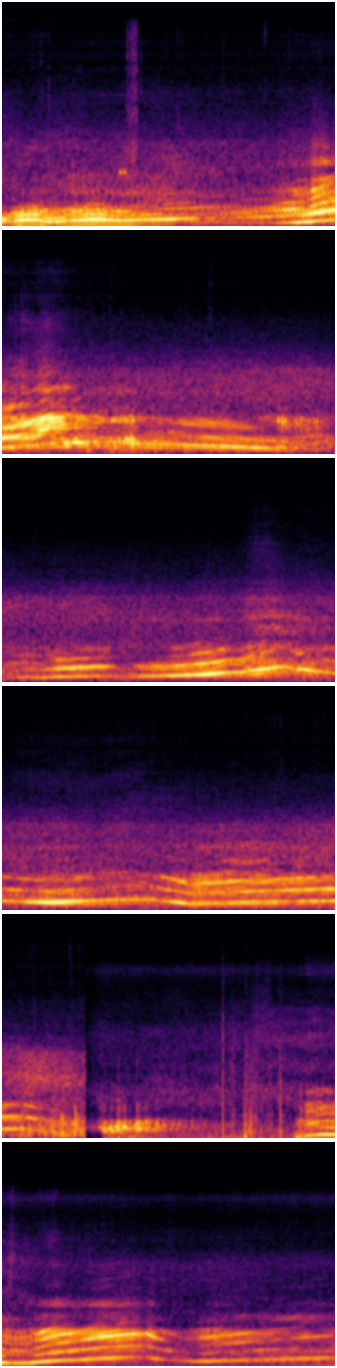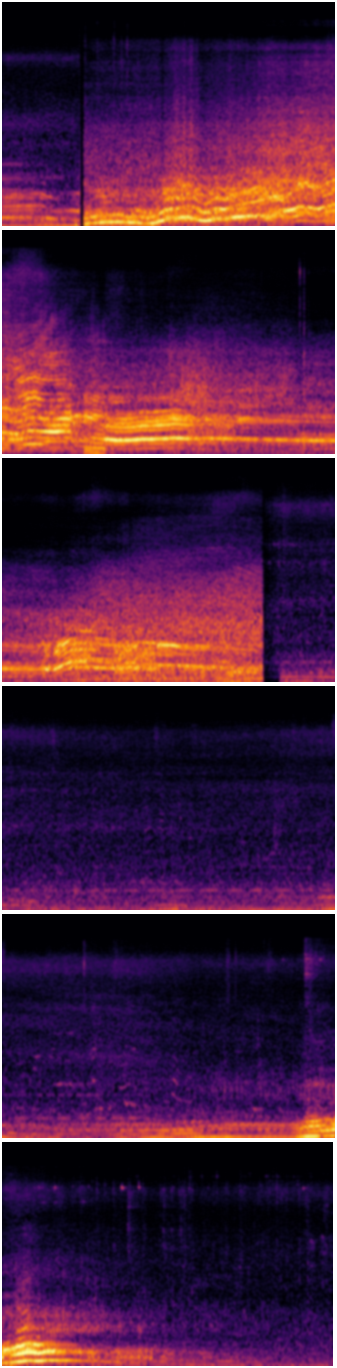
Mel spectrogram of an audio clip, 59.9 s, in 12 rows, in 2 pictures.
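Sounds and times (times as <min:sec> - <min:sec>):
car engine accelerating hard: 0:00.0 - 0:59.9.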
